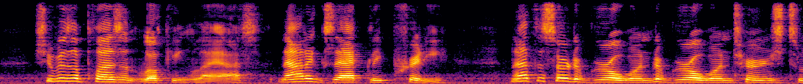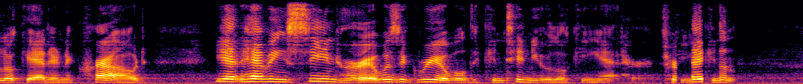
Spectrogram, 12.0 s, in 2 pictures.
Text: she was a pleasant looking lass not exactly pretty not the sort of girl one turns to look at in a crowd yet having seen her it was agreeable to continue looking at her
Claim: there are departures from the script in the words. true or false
true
